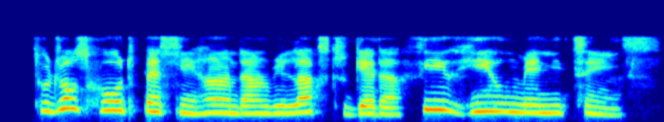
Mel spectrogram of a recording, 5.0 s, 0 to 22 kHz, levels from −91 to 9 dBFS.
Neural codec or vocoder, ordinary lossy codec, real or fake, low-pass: codec, 24 kHz, 6 kbps, HILCodec; none; fake; 7.2 kHz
